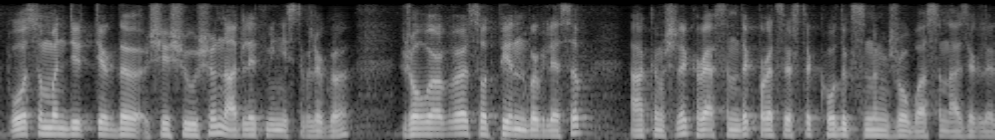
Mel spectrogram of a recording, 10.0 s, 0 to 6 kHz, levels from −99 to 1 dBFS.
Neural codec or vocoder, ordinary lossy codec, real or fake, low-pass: codec, 16 kHz, 1 kbps, X-Codec, WavLM features, trained on Multilingual LibriSpeech; none; fake; 5.4 kHz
